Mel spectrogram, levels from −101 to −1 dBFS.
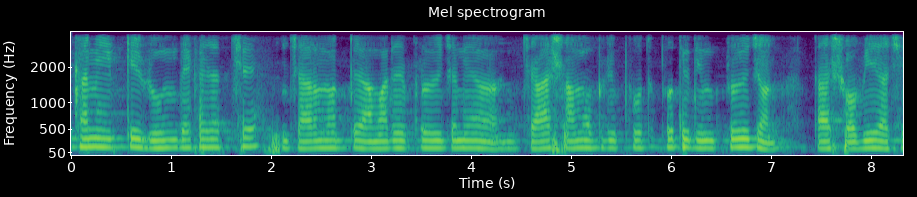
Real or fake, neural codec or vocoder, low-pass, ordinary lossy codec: fake; codec, 44.1 kHz, 3.4 kbps, Pupu-Codec; 3.6 kHz; none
